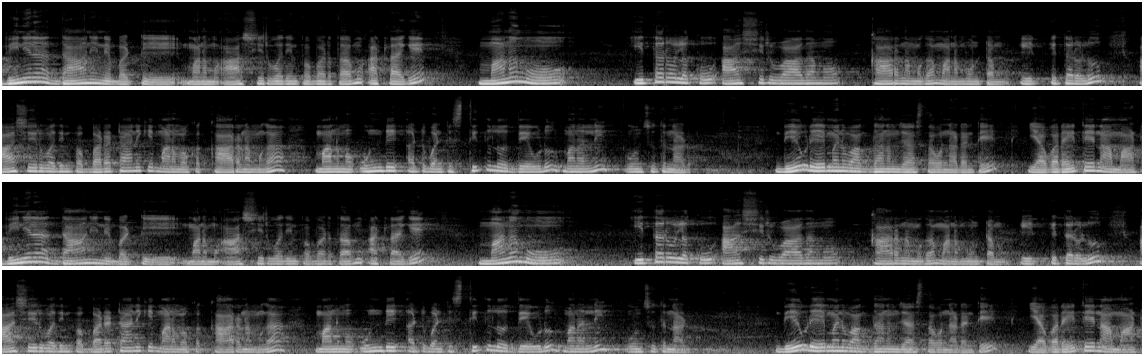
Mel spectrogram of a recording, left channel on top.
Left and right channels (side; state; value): right; noise; rumble, 19 dB below the sound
